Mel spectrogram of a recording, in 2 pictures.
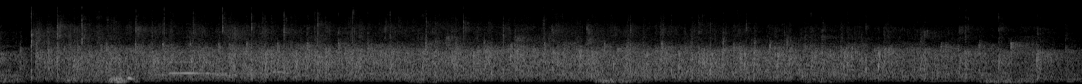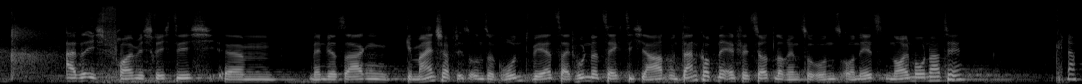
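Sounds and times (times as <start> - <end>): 
crowd applauding: 0.0 - 11.3
speech: 11.6 - 20.6.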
